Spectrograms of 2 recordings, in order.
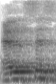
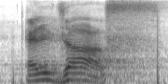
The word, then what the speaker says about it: Alsace: इसको कई बार मैंने देखा बच्चों को एल्सेस बोलते हुए, क्या बोलते हुए देखा, एल्सेस। इट इज नॉट एल्सेस। ठीक है, क्या है, एल्जास। What is this, एल्जास।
